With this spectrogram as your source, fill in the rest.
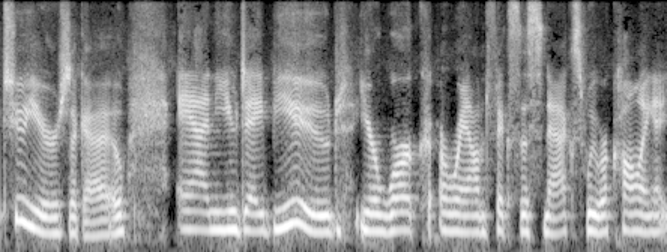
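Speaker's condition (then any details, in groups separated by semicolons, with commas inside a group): No condition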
